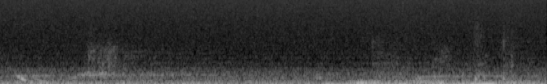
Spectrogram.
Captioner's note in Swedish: Mystiska isljud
